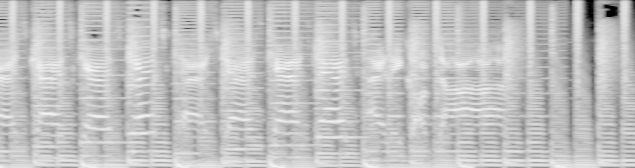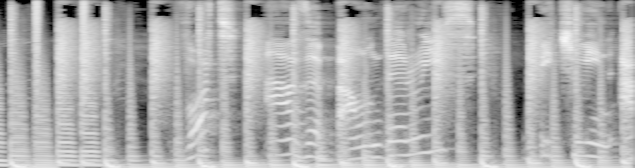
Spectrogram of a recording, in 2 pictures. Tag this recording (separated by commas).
Speech, Music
